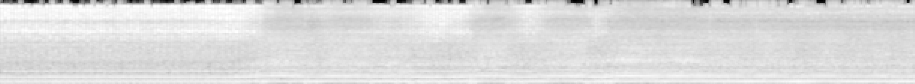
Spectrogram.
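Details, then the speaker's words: Troy-Bilt self-propelled mower with Briggs engine; the restart failure after shutoff was traced to a dirty carburetor, and the carburetor and main jet were cleaned. During the restart and tilt test it holds a steady, even mid-pitch drone with no misses or surging. "i cleaned that out cleaned out the main jet and now she's starting on a regular"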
